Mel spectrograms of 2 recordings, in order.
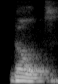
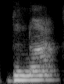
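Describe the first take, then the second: First: It is said as one contracted word. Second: It is said as two full words.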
